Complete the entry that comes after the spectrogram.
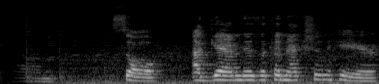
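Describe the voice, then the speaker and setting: This woman takes her words fairly slowly. Background noise can be noticeably heard. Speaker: interviewer. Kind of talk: casual family interview.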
